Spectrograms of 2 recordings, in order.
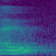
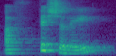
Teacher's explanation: Make sure you make the magic sound at the start, the schwa, okay? So not o.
